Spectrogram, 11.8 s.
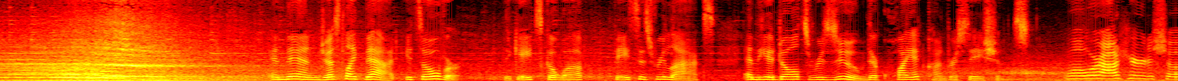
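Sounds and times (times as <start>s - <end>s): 
massive silver commuter train horn blaring at a level crossing: 0.0s - 4.0s
massive silver commuter train rumbling through a level crossing: 0.0s - 11.7s
speech: 2.8s - 11.7s.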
